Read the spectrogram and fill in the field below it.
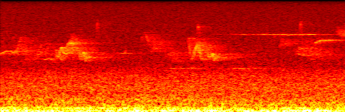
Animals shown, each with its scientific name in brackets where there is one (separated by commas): Red-eyed Vireo (Vireo olivaceus), Black-throated Green Warbler (Setophaga virens)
